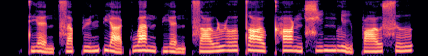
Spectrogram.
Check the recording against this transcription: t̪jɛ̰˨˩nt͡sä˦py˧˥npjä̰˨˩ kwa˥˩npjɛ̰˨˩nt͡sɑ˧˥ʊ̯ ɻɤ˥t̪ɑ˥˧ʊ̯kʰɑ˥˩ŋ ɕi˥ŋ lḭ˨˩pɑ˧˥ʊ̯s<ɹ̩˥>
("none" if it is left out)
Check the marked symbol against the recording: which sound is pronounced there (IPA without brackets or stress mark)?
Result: ɹ̩˧˥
